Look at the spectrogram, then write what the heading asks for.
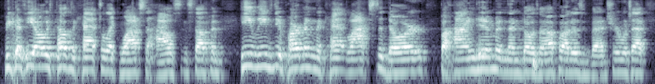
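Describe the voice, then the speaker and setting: A man's voice: a little high, steady tone, moderate pace, few pauses, fairly bright tone. A man chatting casually as co-host of a review show, recounting scenes in an enthusiastic, rambling way. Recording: echoey, roomy sound.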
